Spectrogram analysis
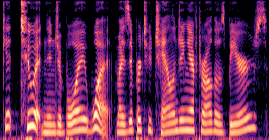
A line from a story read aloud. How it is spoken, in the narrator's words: Steve growls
